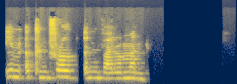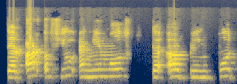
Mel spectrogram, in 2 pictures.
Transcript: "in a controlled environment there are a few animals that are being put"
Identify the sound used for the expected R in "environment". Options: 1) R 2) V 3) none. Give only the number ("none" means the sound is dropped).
1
